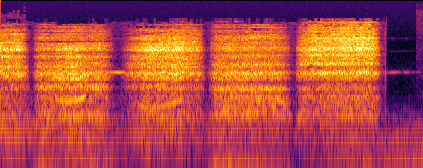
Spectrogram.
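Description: Slow, rhythmic breathing close by at the foot of a bed, four long drawn breaths separated by brief pauses, steady and alone with no talk.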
